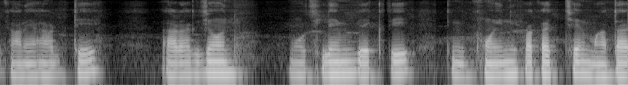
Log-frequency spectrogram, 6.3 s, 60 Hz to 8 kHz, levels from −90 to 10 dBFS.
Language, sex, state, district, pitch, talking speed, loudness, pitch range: Bengali, male, West Bengal, Kolkata, 110 Hz, 115 wpm, -21 LUFS, 110-115 Hz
